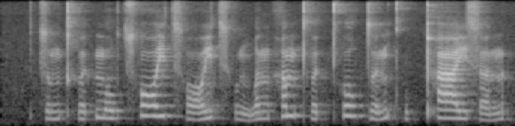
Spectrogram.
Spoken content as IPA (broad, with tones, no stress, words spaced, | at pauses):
t͡sʊ˨˧ŋt̪ʰɵ˨˥t̚mo˧wt͡sʰɔː˥j t͡sʰɔː˨˥jt͡sʰʊ˨˩ŋwɐ˧ŋhɐ˥m t̪ʰɵ˨t̚t̪ʰo˥w t̪ɵ˨˥nkʷʰɐ˨k̚pʰaː˧jsɐ˨˧n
